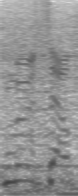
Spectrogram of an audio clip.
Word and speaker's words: Muselk: Now, Muselk wants you to know his name is pronounced as Muselk, the Australian-based content creator down there.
